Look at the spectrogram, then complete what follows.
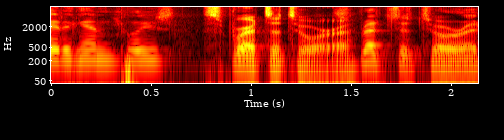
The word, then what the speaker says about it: Sprezzatura: It's called Sprezzatura. It's like Pizza Tuesdays. You go to the pizzeria. Say it again, please. Sprezzatura.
